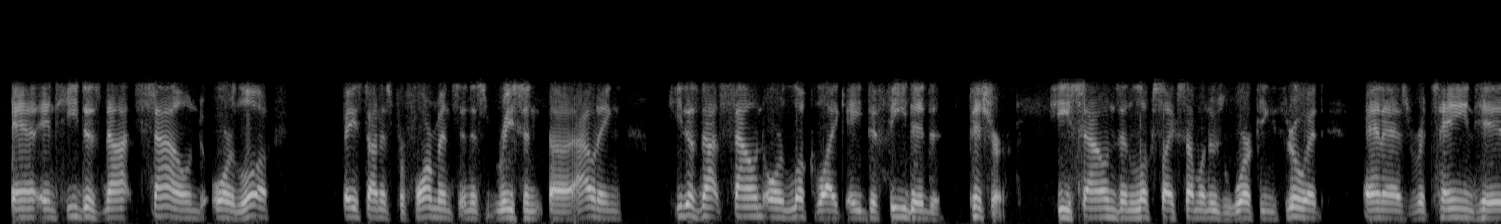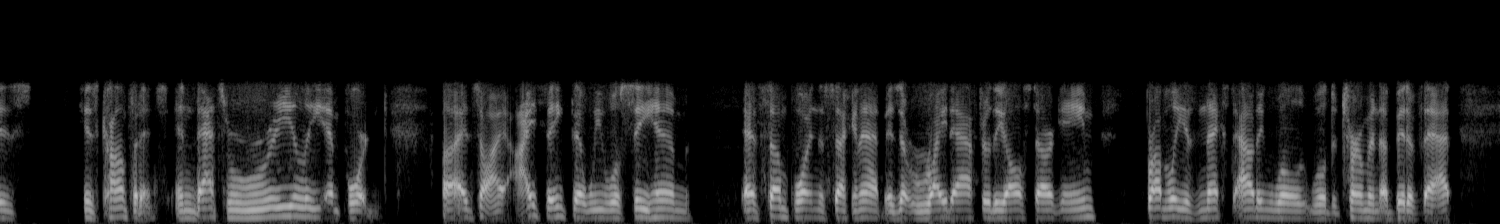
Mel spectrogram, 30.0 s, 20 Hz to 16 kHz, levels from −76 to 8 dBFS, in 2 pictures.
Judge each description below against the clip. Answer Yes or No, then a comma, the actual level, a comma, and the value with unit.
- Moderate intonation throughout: No, narrow, 2.1 semitones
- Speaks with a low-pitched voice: Yes, low, 130 Hz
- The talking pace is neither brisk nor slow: Yes, average, 170 wpm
